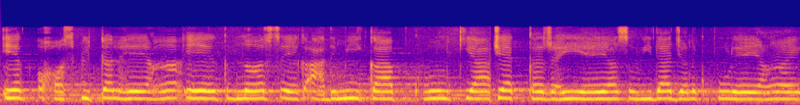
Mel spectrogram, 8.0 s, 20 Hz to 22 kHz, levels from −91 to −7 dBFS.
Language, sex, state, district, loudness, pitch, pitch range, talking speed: Hindi, male, Chhattisgarh, Sarguja, -14 LUFS, 275 Hz, 265-285 Hz, 150 wpm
